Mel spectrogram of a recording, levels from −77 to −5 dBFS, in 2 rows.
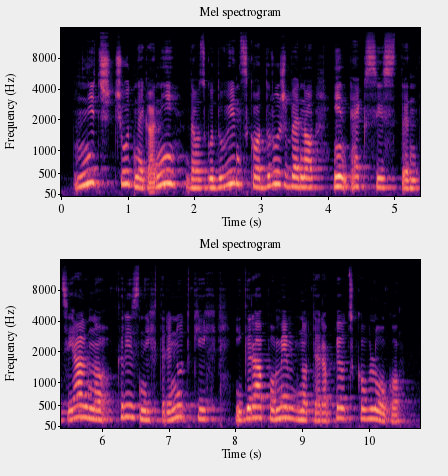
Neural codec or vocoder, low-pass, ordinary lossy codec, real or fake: none; 14.4 kHz; none; real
